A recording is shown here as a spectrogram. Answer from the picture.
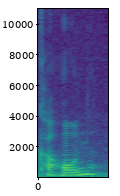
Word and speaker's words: cajon: What is Oh yeah, I played a cajon. I studied how do you percussion.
